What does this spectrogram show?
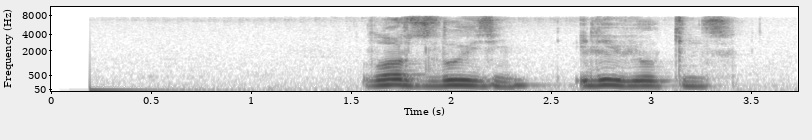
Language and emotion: Russian, neutral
